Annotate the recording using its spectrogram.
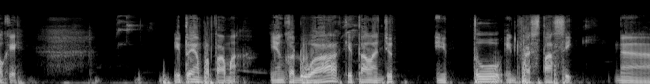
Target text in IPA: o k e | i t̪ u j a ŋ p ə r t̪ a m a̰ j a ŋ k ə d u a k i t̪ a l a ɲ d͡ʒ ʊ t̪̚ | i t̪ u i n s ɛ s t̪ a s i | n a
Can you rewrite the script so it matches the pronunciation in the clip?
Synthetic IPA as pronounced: o k e | i t̪ u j a ŋ p ə r t̪ a m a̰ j a ŋ k ə d u a k i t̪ a l a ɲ d͡ʒ ʊ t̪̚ | i t̪ u i n f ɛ s t̪ a s i | n a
